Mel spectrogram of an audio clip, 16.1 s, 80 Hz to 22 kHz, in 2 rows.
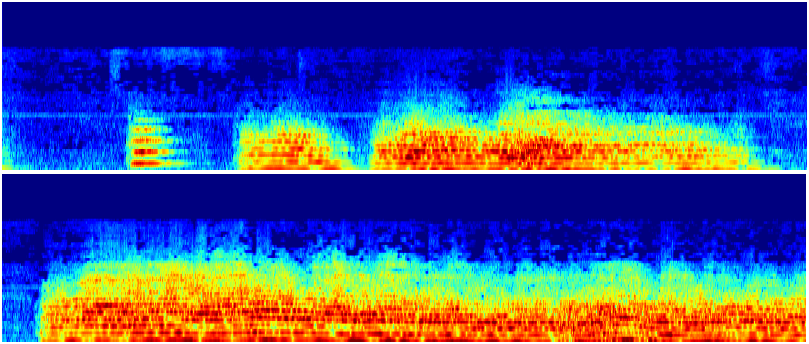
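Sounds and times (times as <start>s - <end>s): trombone holding long low note: 1.2s - 7.6s, 8.4s - 16.0s.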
